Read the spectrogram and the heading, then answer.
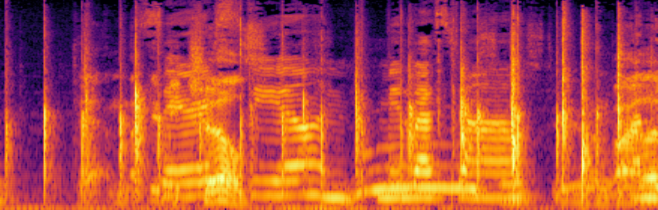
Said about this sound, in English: That was guys, can we get a fucking round of applause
